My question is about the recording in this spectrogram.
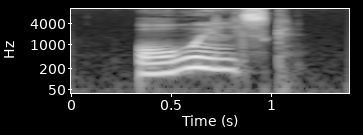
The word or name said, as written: orwellsk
